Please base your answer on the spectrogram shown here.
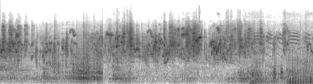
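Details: Many budgies eating food, a constant blur of high twittering and chirps with brief wing flapping, a short pause near the four-second mark, then low thumps near the end.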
